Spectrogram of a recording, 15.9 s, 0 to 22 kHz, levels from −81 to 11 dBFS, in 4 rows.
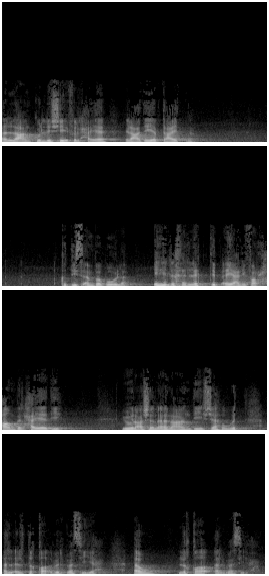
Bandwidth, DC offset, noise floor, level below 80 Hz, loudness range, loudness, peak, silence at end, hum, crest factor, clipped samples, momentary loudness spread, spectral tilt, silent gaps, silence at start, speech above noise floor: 10 kHz; under 0.1%; -52 dBFS; -58 dBFS; 6 LU; -21 LUFS; -2 dBFS; 0.1 s; none; 20 dB; under 0.1%; 11 LU; -7 dB/octave; none; 0 s; 31 dB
